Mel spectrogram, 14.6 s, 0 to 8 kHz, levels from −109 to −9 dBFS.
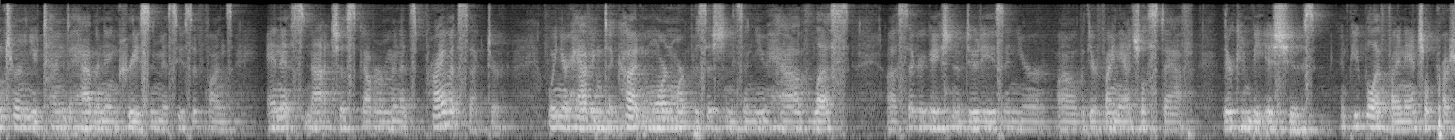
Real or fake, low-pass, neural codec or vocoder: fake; 7.2 kHz; vocoder, 24 kHz, 100 mel bands, Vocos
